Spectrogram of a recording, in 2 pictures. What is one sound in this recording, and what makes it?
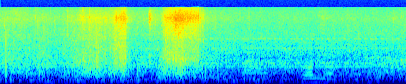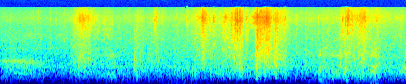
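Dry grass rustles and crunches underfoot in short bursts.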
